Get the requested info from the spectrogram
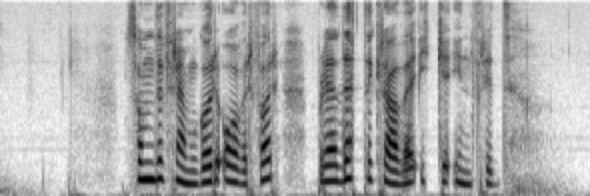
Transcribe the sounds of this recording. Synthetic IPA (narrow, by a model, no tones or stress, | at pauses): sɔmd̪eːfɾɛmɡoːɾoːʋəɾfɔɾb̥ɽeːd̪ɛt̪əkʰɾɑːʋəʔɪkəʔɪnfɾɪd̪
